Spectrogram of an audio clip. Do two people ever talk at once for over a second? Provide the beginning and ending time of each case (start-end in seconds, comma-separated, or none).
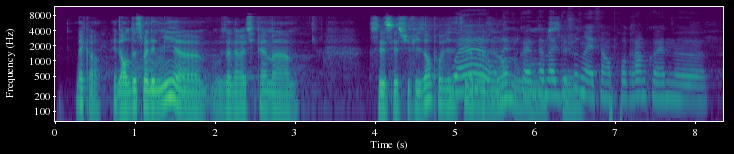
4.9-6.5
